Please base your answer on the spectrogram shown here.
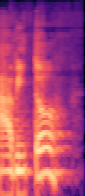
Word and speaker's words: habitó: muchas definiciones de hecho si cambiamos el acento de la palabra hábito lleva acento en la a se refiere a esto a nuestras costumbres y si lo cambiamos hacia el final es habitó que viene de habitar fíjense que como en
